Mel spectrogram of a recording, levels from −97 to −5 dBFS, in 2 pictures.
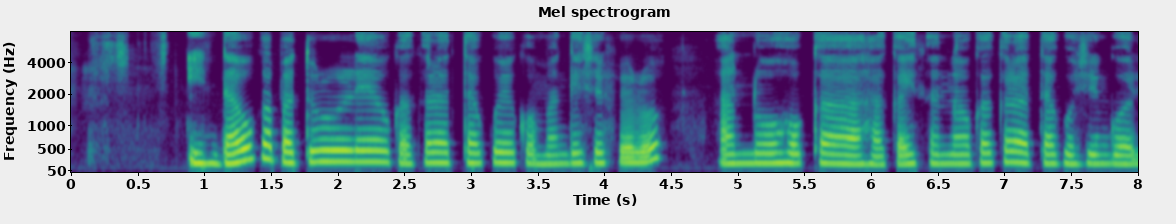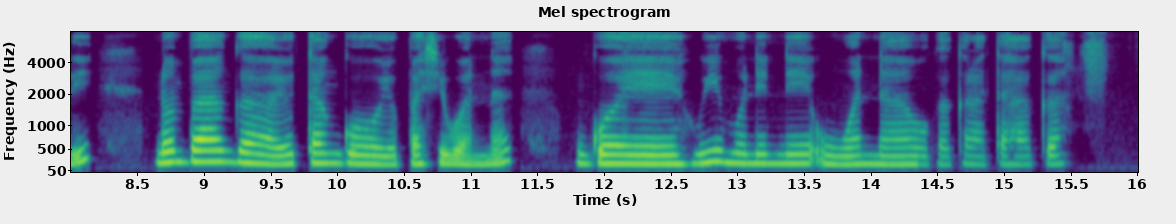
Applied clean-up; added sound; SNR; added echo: none; none; none; none.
